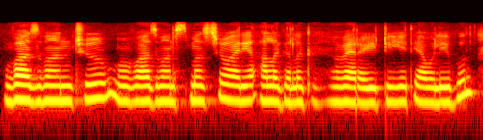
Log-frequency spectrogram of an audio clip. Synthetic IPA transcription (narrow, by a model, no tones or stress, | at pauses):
ʋaːzʋaːnt͡ʃʰuʋaːzʋaːnsmɐzt͡ʃʰuʋaːɾʲjaʔɐlɐɡɐlɐɡʋeːɾaːiʈijɐt̪iaʋɐleːbul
